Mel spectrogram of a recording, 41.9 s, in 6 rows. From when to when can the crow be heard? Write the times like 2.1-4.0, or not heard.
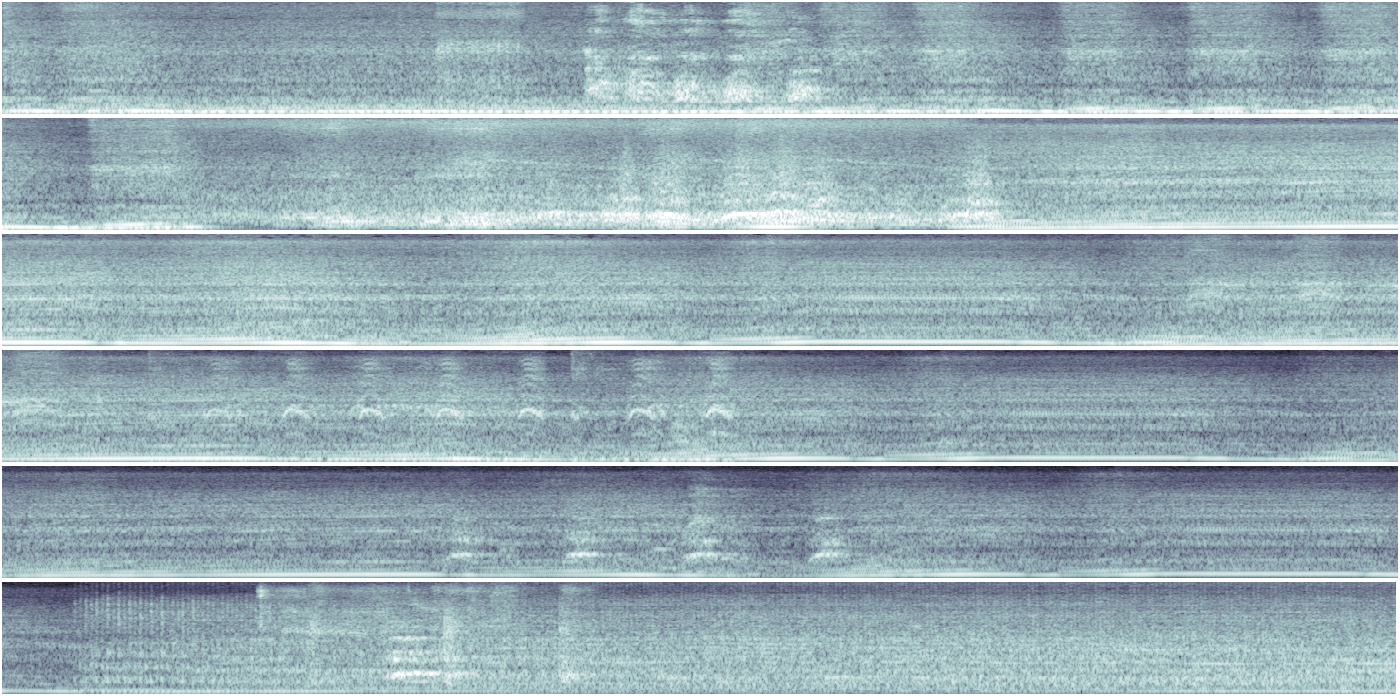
19.2-24.6.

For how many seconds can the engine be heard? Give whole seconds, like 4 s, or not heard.
42 s.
